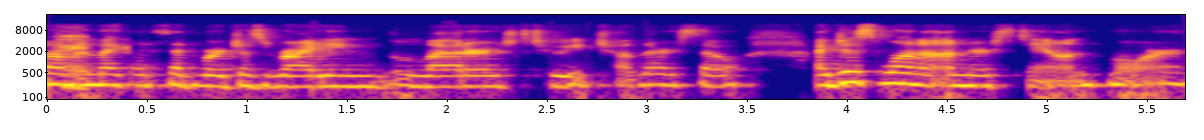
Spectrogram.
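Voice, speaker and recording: Somewhat breathy, a woman talks at a moderate pace and fairly high pitch with monotone, flat intonation. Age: 40s. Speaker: interview guest sharing personal story. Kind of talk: casual chat.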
